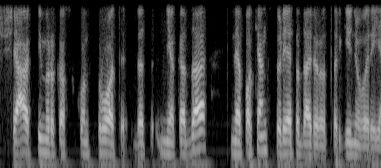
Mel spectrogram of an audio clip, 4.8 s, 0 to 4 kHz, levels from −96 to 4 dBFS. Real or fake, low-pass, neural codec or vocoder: real; 3.6 kHz; none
